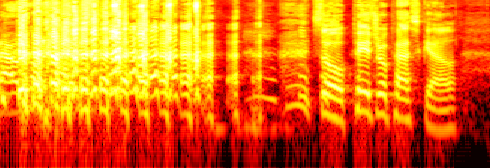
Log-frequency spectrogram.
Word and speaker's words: Pedro Pascal: So Pedro Pascal, correct?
